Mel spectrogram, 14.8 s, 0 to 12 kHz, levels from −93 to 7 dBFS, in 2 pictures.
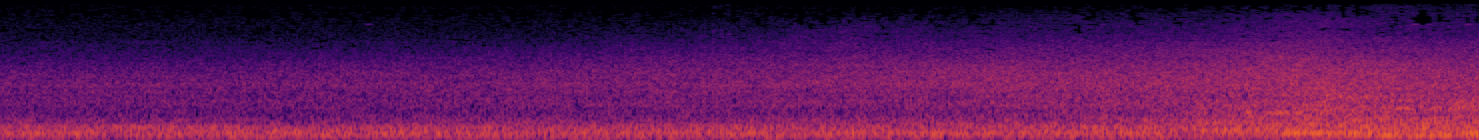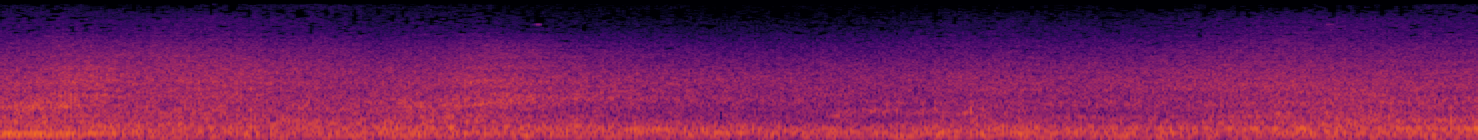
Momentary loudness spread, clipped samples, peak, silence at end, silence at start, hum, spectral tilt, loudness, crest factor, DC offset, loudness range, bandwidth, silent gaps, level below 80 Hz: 10 LU; under 0.1%; -18 dBFS; 0 s; 0 s; none; -6.5 dB/octave; -35 LUFS; 18 dB; under 0.1%; 9 LU; 11 kHz; none; -46 dBFS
